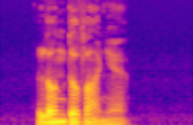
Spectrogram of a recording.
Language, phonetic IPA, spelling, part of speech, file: Polish, [ˌlɔ̃ndɔˈvãɲɛ], lądowanie, noun, Pl-lądowanie.ogg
